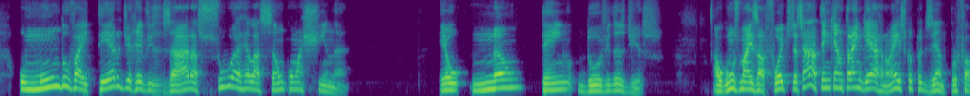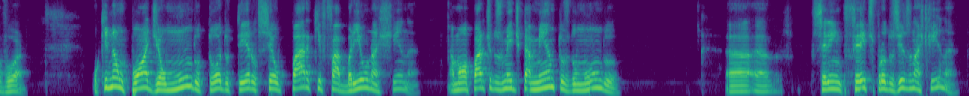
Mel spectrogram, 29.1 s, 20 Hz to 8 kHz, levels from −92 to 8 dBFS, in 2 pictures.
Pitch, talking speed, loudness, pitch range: 175 Hz, 135 wpm, -19 LUFS, 150-195 Hz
